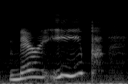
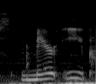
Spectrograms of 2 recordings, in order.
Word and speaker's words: Mareep: Night 2, Mareep. Why can I not say her name right? Mareep. It's Mareep, not Mareep. Mareep.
